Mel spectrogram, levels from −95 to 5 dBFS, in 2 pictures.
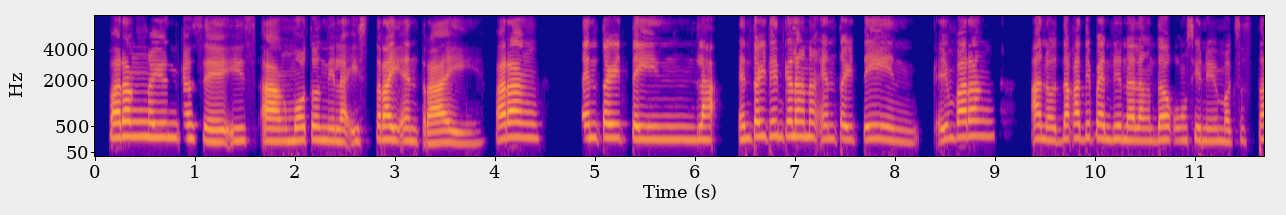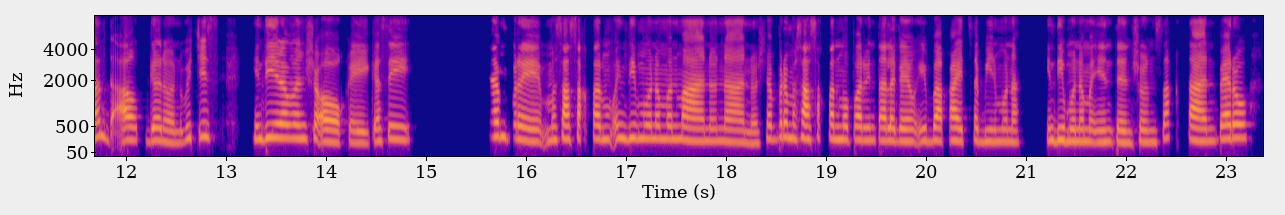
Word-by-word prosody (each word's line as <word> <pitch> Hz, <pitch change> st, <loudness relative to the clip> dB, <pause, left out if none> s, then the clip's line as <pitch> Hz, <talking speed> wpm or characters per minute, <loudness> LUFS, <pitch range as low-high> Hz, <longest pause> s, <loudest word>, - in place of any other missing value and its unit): Parang 300 Hz, +1 st, +6 dB
ngayon 290 Hz, -1 st, 0 dB
kasi 235 Hz, -5 st, +1 dB
is 235 Hz, -1 st, -6 dB
ang 225 Hz, 0 st, +7 dB
motto 245 Hz, +2 st, +2 dB
nila 230 Hz, -2 st, 0 dB
is 220 Hz, +2 st, -5 dB
"try 255 Hz, -1 st, +7 dB
and 230 Hz, -2 st, -2 dB
try" 190 Hz, -1 st, +3 dB, 0.2 s
parang 280 Hz, +1 st, +6 dB, 0.4 s
entertain 255 Hz, -2 st, +1 dB
la 250 Hz, 0 st, +1 dB, 0.2 s
entertain 300 Hz, +4 st, +1 dB
ka 310 Hz, -, +1 dB
lang 300 Hz, -1 st, +4 dB
ng -, -, -8 dB
entertain, 255 Hz, -4 st, -2 dB, 0.2 s
yung 270 Hz, +5 st, -2 dB
parang 310 Hz, +1 st, +4 dB, 0.3 s
ano 260 Hz, -2 st, +2 dB
nakadepende 265 Hz, +1 st, +1 dB
nalang 240 Hz, -2 st, 0 dB
daw 250 Hz, -1 st, +3 dB
kung 240 Hz, +1 st, -7 dB
sino 235 Hz, -2 st, -4 dB
yung 230 Hz, -, -6 dB
mags 210 Hz, -, -15 dB
standout 250 Hz, -1 st, -1 dB
gano'n 215 Hz, -4 st, -3 dB
which 265 Hz, +5 st, -10 dB
is 300 Hz, -1 st, -7 dB, 0.3 s
hindi 270 Hz, +2 st, -1 dB
naman 270 Hz, -1 st, 0 dB
siya 215 Hz, -4 st, +1 dB
okey 200 Hz, -1 st, -7 dB
kasi, 245 Hz, +2 st, -5 dB, 0.8 s
siyempre 265 Hz, -7 st, -2 dB
masasaktan 260 Hz, +1 st, -1 dB
mo 260 Hz, -, -8 dB
hindi 270 Hz, 0 st, -3 dB
mo 270 Hz, -1 st, -4 dB
naman 260 Hz, -1 st, -4 dB
maano 230 Hz, -3 st, 0 dB
na 220 Hz, -2 st, -3 dB
ano 190 Hz, -, -8 dB
siyempre 265 Hz, +6 st, -4 dB
masasaktan 265 Hz, -1 st, -1 dB
mo 250 Hz, -, -3 dB
pa 250 Hz, 0 st, -1 dB
rin 240 Hz, -, -6 dB
talaga 235 Hz, -1 st, -2 dB
yung 220 Hz, -1 st, -5 dB
iba 230 Hz, 0 st, -1 dB
kahit 235 Hz, -1 st, -1 dB
sabihin 220 Hz, -2 st, -7 dB
mo 220 Hz, -, -7 dB
na, 210 Hz, -, -5 dB, 0.2 s
hindi 235 Hz, +1 st, -3 dB
mo 225 Hz, -, -3 dB
na 220 Hz, -, -3 dB
naman 220 Hz, -2 st, -5 dB
intensyon 210 Hz, 0 st, -6 dB
saktan 230 Hz, -1 st, -2 dB
pero 275 Hz, +1 st, 0 dB
250 Hz, 170 wpm, -23 LUFS, 225-270 Hz, 0.8 s, ang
